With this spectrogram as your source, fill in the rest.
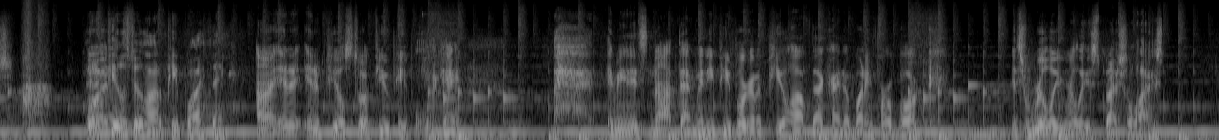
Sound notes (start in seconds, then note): none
